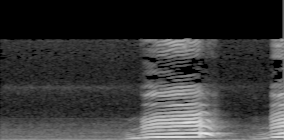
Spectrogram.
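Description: A young child's high voice calling out one long, drawn-out word about a second in, its pitch sliding up and then holding.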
